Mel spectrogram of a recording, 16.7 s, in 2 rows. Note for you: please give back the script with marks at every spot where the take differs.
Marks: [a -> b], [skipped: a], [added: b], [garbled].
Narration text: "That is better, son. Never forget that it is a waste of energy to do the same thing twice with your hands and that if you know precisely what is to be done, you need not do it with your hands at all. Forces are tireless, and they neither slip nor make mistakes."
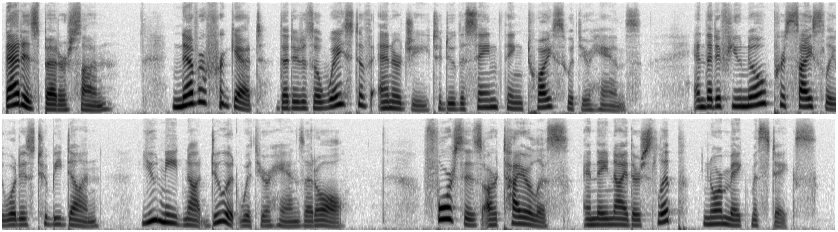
"That is better, son. Never forget that it is a waste of energy to do the same thing twice with your hands and that if you know precisely what is to be done, you need not do it with your hands at all. Forces are tireless, and they neither slip nor make mistakes."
